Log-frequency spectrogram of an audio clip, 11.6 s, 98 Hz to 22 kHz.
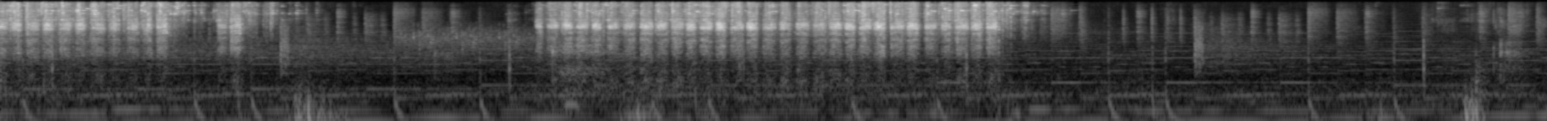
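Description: A coarse 180-grit nail file rasps back and forth over layered acrylic nails in steady, close strokes, making a continuous gritty scraping with a few louder pushes and no talking.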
